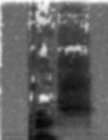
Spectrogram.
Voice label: "prijs", Dutch

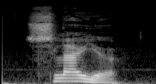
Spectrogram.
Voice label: "sluier", Dutch

